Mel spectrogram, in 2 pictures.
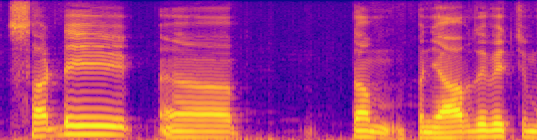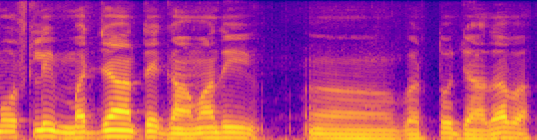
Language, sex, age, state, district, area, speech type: Punjabi, male, 45-60, Punjab, Ludhiana, urban, spontaneous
